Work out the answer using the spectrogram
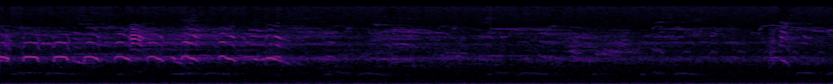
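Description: Gulls give a quick series of harsh, nasal calls in the first few seconds, with scattered calls after, over a steady roar of surf and wind.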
